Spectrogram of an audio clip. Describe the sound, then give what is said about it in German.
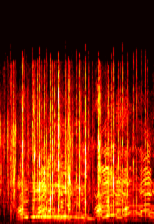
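Spectators cheer loudly and continuously as Benjamin Blümchen hands a boy a bundle of banknotes, with whoops and excited high-pitched voices rising and falling over scattered clapping for about three seconds. “Unter dem Jubel der Zuschauer drückt Benjamin dem Jungen ein Bündel Geldscheine in die Hand.”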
